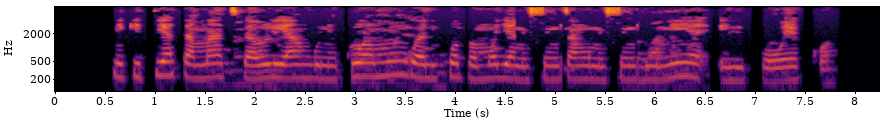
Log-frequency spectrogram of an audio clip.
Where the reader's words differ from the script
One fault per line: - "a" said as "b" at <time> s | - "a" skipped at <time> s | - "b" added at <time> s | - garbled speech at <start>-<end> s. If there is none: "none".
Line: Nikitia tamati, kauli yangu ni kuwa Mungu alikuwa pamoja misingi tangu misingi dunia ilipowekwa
none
